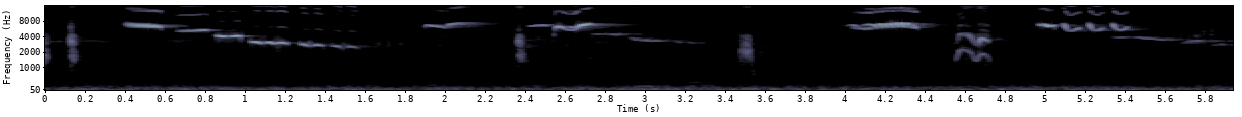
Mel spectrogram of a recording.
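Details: Thin, high warbled phrases of a Mugimaki Flycatcher lure sound, starting with a cascading descending series, then scattered whistles and buzzy trills.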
